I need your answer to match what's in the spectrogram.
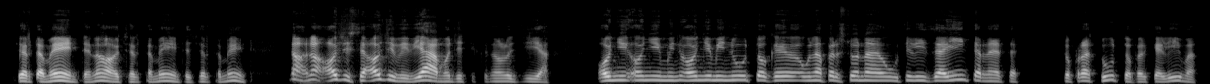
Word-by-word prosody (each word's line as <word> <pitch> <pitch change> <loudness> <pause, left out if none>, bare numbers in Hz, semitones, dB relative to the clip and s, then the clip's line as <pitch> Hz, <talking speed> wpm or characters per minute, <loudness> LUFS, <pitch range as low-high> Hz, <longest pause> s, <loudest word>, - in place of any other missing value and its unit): certamente, 150 -2 +5
no, 165 -5 +2
certamente, 120 +1 -4
certamen 130 - -6 0.4
no, - - +1
no, - - +2
oggi 215 -3 +2
sia 180 0 -1
oggi 215 -2 +3
viviamo 150 0 +4
di 135 0 -7
tecnologia. 135 -1 -7 0.5
Ogni 195 +2 +3
ogni 200 +2 -1
minu 185 0 -4
ogni 195 +2 +1
minuto 200 0 -1
che 190 +1 -1
una 185 0 -1
persona 190 0 -1
utilizza 180 0 -1
Internet, 180 - -2 0.4
soprattutto 175 +4 -2
perché 125 0 -4
lì 160 +8 -2
ma - - -8
180 Hz, 130 wpm, -23 LUFS, 140-195 Hz, 0.5 s, certamente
